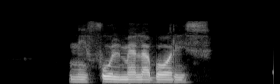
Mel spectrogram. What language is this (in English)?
Esperanto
